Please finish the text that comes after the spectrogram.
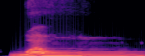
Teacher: Idgham with gunna. So keep the sound in your nose for a longer time. Wa. Wow, circle your lips.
